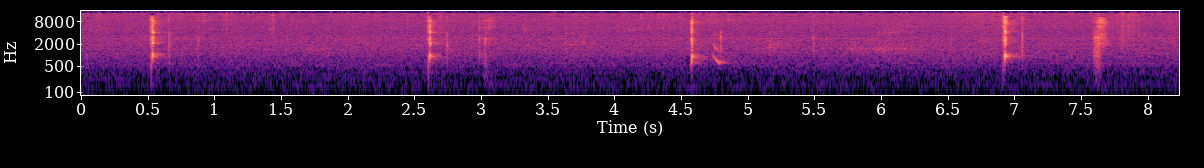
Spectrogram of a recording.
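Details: Four sharp, abrupt hiccups about every two seconds, each with a small trailing catch, in a quiet room, from a young child while the mother talks; recorded in 2009 on a Flip Video camcorder.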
